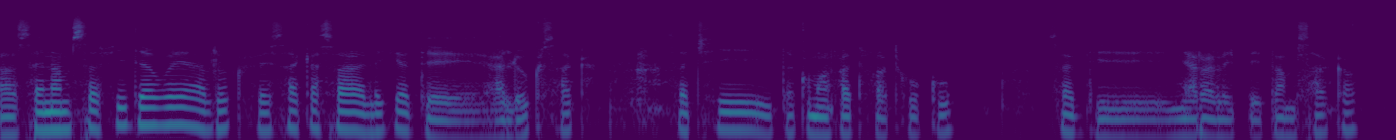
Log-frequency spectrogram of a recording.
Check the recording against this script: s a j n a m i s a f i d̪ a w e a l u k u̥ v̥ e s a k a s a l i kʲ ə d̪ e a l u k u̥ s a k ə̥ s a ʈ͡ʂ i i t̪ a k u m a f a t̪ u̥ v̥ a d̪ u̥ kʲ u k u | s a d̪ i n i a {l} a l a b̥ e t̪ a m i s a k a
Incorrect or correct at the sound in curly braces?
incorrect: ɾ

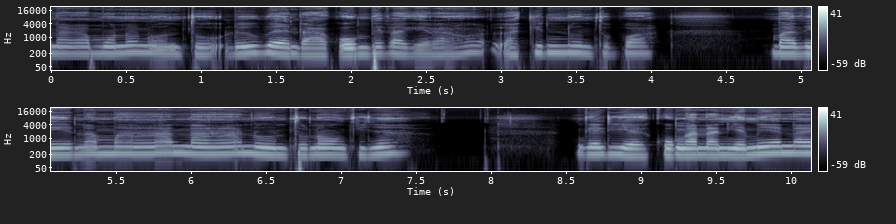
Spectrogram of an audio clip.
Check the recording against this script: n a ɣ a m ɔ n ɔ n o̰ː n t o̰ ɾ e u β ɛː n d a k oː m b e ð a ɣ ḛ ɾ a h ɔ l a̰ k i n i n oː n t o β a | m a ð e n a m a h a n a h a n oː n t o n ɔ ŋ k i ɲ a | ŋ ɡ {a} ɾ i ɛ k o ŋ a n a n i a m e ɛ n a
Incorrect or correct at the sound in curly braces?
incorrect: ɛ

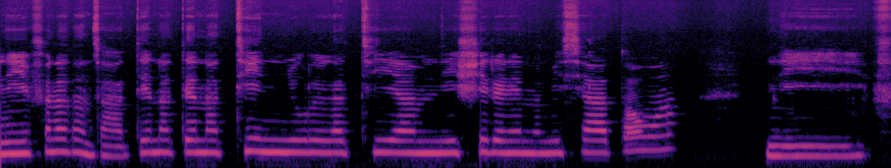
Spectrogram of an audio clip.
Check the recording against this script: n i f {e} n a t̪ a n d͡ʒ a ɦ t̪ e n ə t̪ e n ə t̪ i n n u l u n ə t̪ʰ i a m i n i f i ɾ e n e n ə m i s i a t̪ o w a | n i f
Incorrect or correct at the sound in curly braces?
incorrect: a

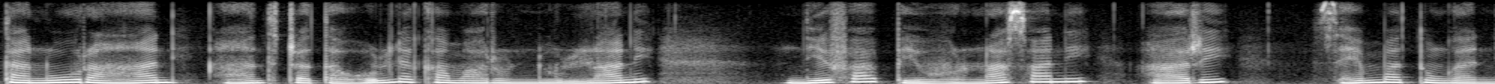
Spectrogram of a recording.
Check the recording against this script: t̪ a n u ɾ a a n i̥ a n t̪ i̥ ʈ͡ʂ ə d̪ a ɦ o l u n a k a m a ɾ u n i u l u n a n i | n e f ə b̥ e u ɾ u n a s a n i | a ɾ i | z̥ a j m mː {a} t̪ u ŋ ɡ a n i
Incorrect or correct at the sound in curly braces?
correct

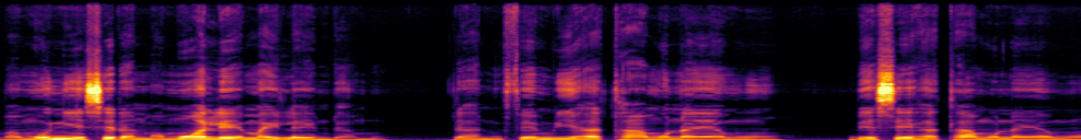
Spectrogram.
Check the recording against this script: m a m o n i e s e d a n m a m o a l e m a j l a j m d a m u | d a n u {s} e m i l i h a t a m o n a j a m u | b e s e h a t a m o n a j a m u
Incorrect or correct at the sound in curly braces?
incorrect: f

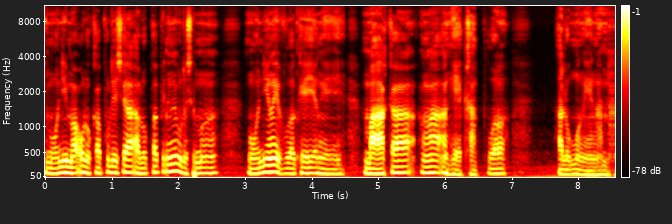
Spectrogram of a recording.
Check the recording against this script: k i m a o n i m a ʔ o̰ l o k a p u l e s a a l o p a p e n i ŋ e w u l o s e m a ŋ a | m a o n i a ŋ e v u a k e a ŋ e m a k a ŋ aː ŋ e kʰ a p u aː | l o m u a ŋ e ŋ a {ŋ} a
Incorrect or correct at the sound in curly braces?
incorrect: m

